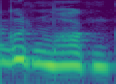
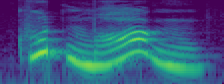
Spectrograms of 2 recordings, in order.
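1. Der Gruß klingt schlicht und natürlich. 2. Der Gruß klingt übertrieben und aufgezwungen. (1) "sag's ganz normal" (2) "so ein richtig aufgezwungenes Guten Morgen"

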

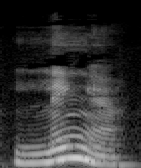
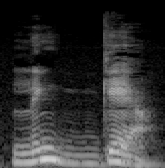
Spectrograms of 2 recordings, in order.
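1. É pronunciada do jeito que falantes de alemão dizem. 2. É pronunciada do jeito que um português leria. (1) "A gente não fala lenguer, a gente fala, atenção, lenha" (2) "Vamos falar igual um português, né? Seria lenguer"

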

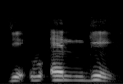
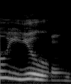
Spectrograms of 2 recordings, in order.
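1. Nama itu diawali dengan bunyi J. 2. Nama itu diawali dengan bunyi Y. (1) "Jadi tulisan namanya tuh Jung" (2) "Cuman bacanya itu Jung gitu. J-nya dibaca Yung"

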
